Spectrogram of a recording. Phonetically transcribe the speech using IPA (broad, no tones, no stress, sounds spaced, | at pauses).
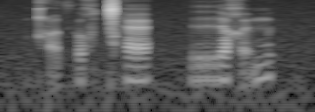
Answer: qʰ ɛ̰ t͡sʼ u χ ǀʰ æ | r e χ ḛ m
